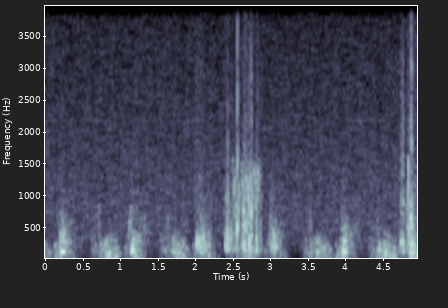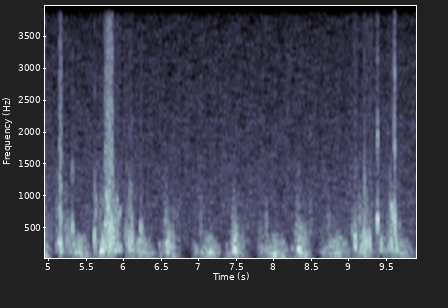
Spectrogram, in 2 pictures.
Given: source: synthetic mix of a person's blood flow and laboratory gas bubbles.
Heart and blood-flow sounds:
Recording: Doppler ultrasound of blood flow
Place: precordium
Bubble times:
1.98-2.12 s: bubbles
2.38-2.91 s: bubbles
4.71-4.97 s: bubbles
5.08-5.35 s: bubbles
5.59-6.17 s: bubbles
6.21-6.28 s: bubbles
9.04-9.14 s: bubbles
9.18-9.48 s: bubbles
9.51-9.69 s: bubbles
From the record:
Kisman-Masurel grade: 222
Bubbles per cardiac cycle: several, 3 to 8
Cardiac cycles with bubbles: 10 to 50%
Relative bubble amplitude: moderate (0.250 to 0.450)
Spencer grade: 2 (many but less than half of the cardiac periods contain bubble signals, singularly or in groups)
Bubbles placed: anywhere in the cardiac cycle

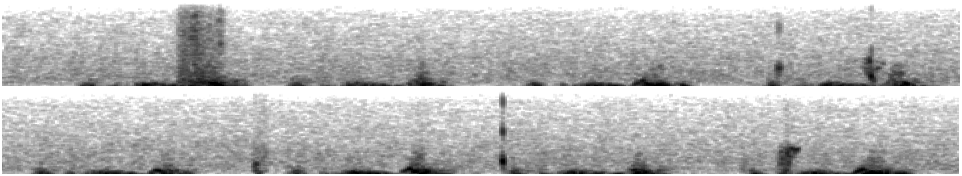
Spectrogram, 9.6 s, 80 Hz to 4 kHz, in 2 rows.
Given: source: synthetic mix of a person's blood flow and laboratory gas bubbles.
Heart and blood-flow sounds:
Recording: Doppler ultrasound of blood flow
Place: precordium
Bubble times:
3.85-3.91 s: bubbles
4.29-4.41 s: bubbles
6.03-6.12 s: bubbles
7.25-7.33 s: bubbles
8.65-8.78 s: bubbles
From the record:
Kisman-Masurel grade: 123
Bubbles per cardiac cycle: 1 to 2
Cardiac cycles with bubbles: 10 to 50%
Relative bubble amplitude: loud (0.450 to 0.775)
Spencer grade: 2 (many but less than half of the cardiac periods contain bubble signals, singularly or in groups)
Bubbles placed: only in the low amplitude regions of the cardiac cycle

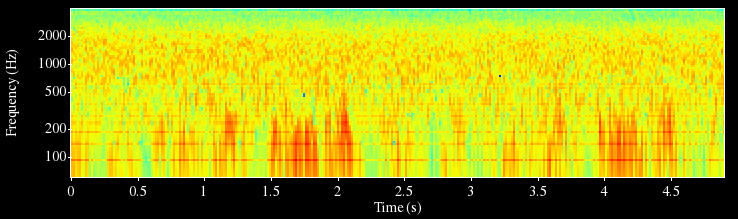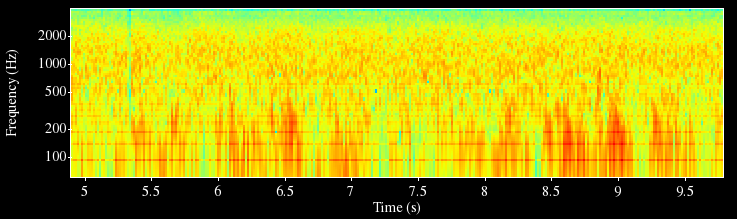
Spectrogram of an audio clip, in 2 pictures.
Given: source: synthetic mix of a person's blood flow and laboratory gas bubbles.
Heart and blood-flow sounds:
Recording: Doppler ultrasound of blood flow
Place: precordium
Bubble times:
9.70-9.79 s: bubbles
From the record:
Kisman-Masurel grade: 121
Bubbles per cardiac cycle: 1 to 2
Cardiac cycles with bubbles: 10 to 50%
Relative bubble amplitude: barely perceptible (0.100 to 0.250)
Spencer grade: 2 (many but less than half of the cardiac periods contain bubble signals, singularly or in groups)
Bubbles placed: anywhere in the cardiac cycle

